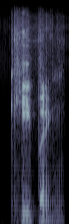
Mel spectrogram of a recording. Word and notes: keeping: American English

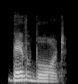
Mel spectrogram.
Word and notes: Beaverboard: Indian

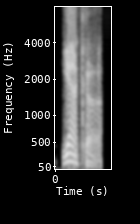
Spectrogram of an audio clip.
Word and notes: yacka: British English

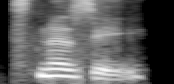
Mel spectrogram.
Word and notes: snazzy: Indian

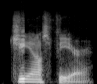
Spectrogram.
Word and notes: geosphere: American English

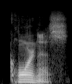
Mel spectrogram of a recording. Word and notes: cornice: American English

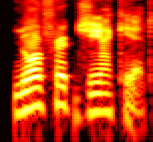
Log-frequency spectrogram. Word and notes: Norfolk jacket: American English

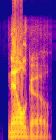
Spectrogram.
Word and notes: NALGO: American English

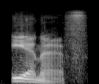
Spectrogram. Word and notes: EMF: British English

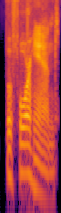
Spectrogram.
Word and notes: beforehand: American English

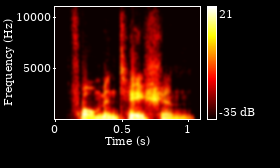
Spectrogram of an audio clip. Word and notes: fomentation: American English

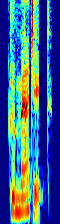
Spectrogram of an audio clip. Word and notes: chromatic: Indian

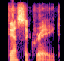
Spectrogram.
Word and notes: desecrate: American English

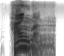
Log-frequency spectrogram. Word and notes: hangman: British English

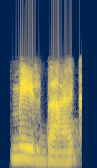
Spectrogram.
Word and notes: mailbag: Indian

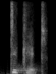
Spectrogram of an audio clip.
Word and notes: ticket: Indian

